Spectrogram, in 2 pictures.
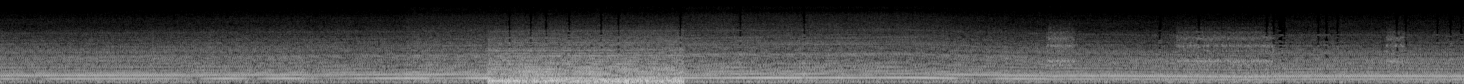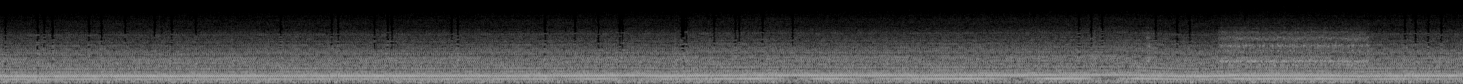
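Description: A racing car engine roars steadily at high revs, dipping briefly in pitch.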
